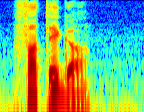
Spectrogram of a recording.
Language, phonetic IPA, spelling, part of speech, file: Polish, [faˈtɨɡa], fatyga, noun, Pl-fatyga.ogg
